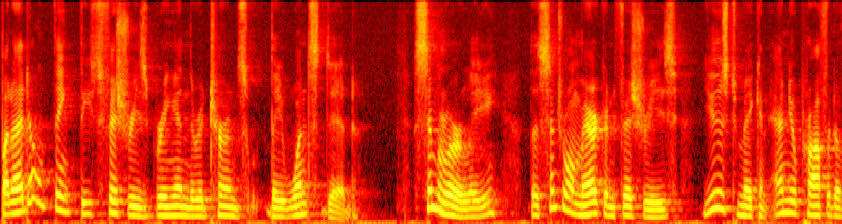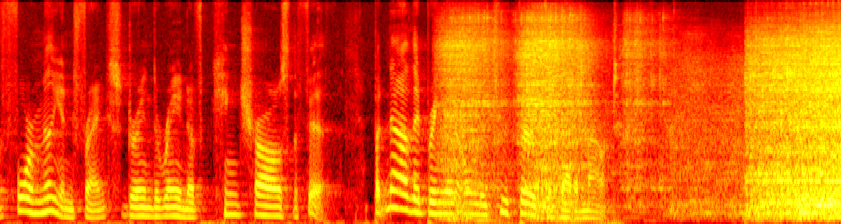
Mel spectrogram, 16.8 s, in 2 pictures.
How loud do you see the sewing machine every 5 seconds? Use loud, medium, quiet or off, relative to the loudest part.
off, off, medium, loud.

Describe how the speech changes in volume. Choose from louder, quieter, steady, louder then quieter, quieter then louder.
steady.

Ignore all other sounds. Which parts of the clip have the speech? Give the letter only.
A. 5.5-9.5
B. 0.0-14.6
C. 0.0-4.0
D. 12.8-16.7
B.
